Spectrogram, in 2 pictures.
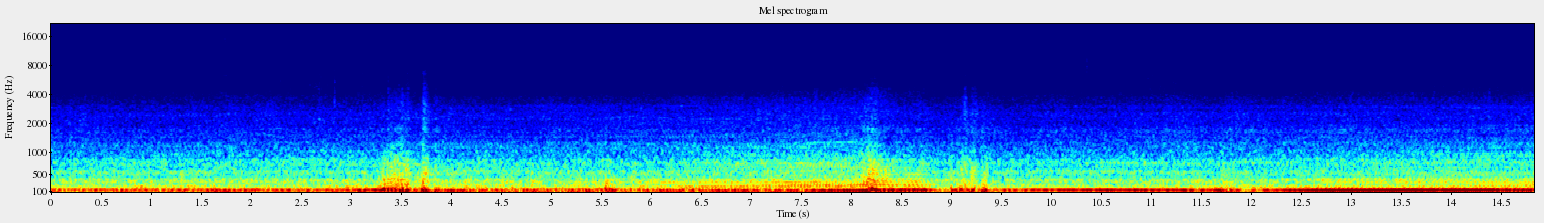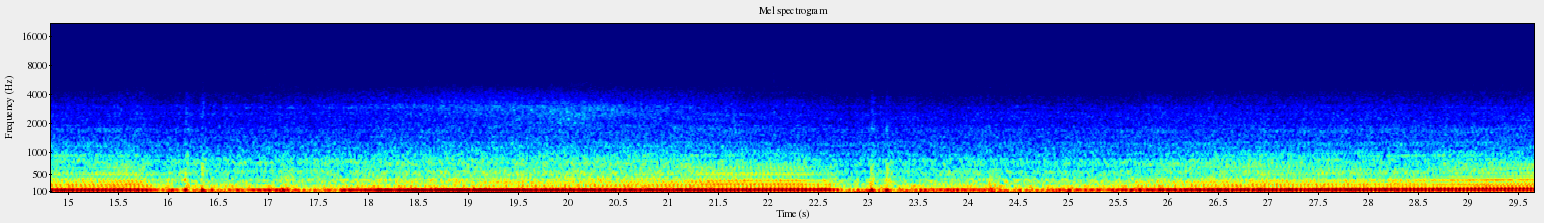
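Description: Mercedes-AMG C63 S coupe's 4.0-litre twin-turbo V8 with catted downpipes, droning steadily at highway cruise, heard from inside the cabin. The note breaks briefly a few times, and near the end its pitch climbs as the car accelerates.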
